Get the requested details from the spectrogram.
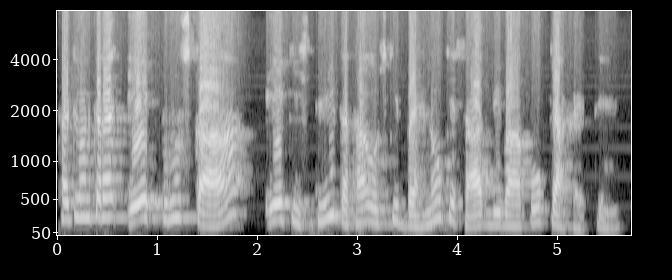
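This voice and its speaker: A man's voice: high-pitched, animated, moderate pace, a little mellow, poor audio. A man tutoring sociology for competitive exams, going through multiple-choice questions one option at a time and repeating numbers for his students. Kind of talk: exam-prep lecture.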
